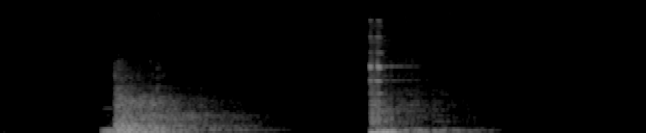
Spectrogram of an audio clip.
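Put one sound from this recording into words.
A game menu gives a deep booming whoosh as its pages change.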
